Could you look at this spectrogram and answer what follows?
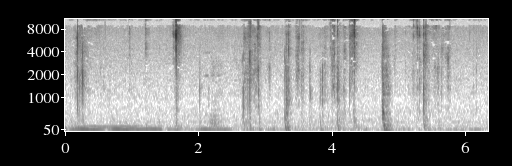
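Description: Faint crinkling and scattered clicks of clear plastic sleeves and polymer banknotes being handled and shuffled, over a low hum that fades after about two and a half seconds.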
